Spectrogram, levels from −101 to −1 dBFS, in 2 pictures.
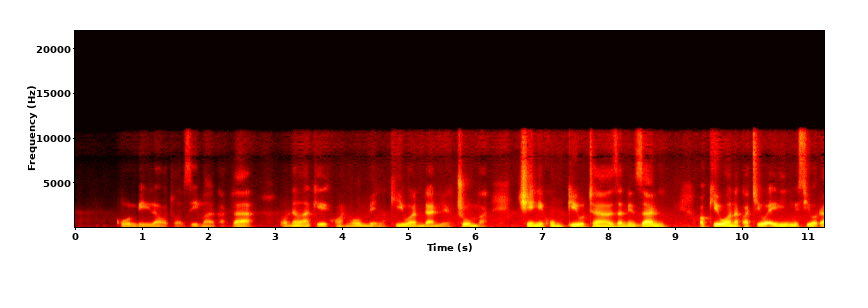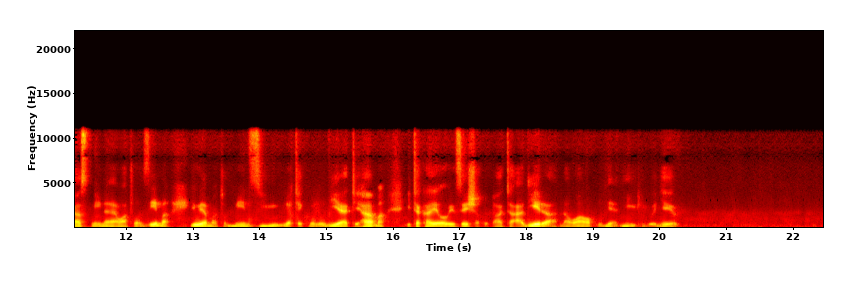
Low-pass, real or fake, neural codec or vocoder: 10.8 kHz; fake; codec, 24 kHz, 0.9 kbps, WavTokenizer, large speech release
